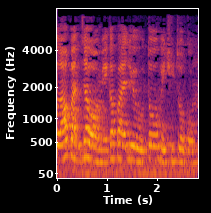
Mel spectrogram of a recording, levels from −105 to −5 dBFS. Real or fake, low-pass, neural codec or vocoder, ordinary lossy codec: real; 7.2 kHz; none; MP3, 32 kbps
